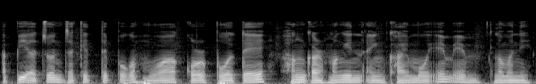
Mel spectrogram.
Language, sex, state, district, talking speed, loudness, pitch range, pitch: Mizo, male, Mizoram, Aizawl, 255 wpm, -16 LUFS, 95-105 Hz, 95 Hz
